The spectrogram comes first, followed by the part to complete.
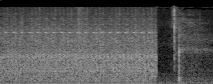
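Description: A vehicle engine idling: a steady low rumble and hiss with a faint high whine, cutting off suddenly about one and a half seconds in.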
